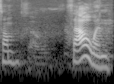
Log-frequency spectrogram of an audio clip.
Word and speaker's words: Samhain: Samhain, thank you, and the Mexican observance of Dia de los Muertos.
